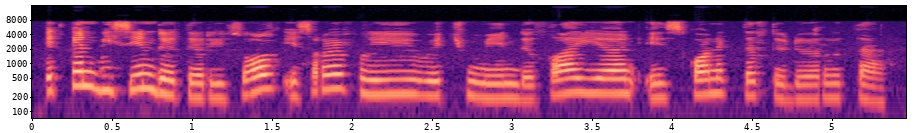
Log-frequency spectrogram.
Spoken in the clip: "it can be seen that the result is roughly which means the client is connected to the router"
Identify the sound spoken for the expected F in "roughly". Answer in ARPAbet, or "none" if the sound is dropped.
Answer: P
